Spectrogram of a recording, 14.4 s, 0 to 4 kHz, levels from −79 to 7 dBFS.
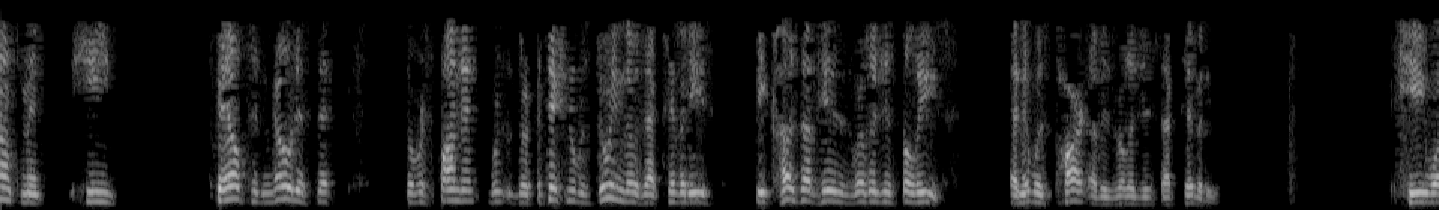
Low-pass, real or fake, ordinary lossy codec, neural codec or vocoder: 3.6 kHz; real; MP3, 16 kbps; none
